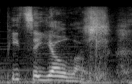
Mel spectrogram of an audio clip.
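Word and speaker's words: pizzaiolo: today that a pizza man is called a pizza YOLO am I saying it right yeah he did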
